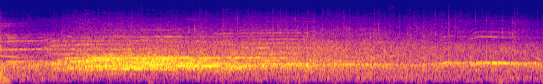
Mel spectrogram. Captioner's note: audience applauding and cheering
